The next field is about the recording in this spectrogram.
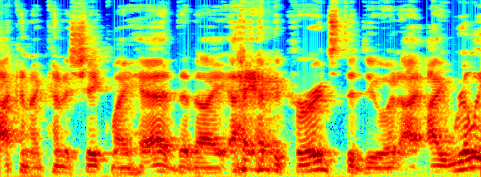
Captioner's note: laughing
